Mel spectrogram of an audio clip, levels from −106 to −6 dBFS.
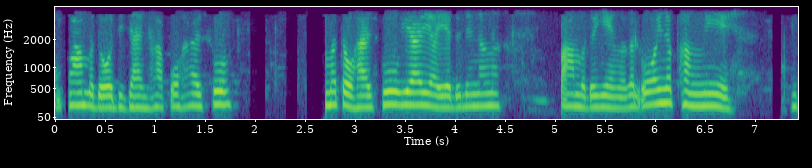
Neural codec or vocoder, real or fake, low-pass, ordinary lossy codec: none; real; 3.6 kHz; MP3, 32 kbps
